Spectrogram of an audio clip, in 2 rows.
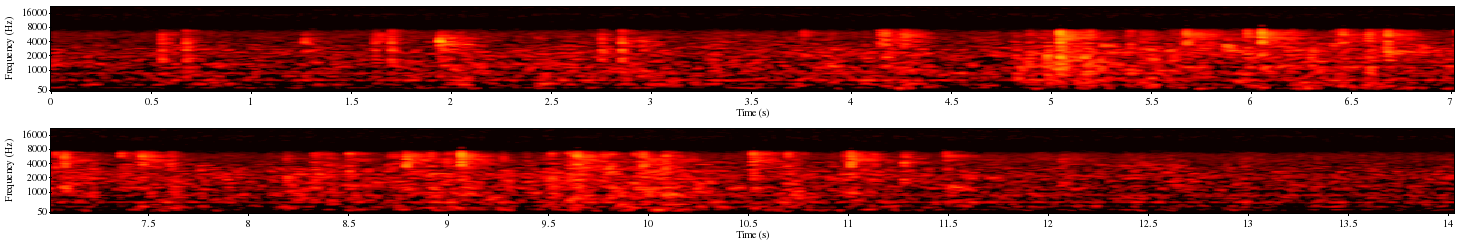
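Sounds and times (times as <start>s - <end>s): typing on computer keyboard: 3.8s - 11.6s.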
